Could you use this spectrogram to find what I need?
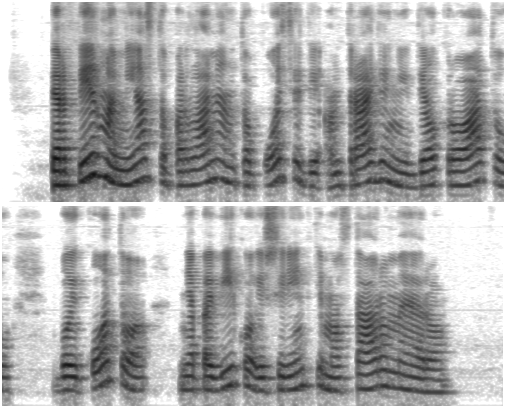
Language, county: Lithuanian, Vilnius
